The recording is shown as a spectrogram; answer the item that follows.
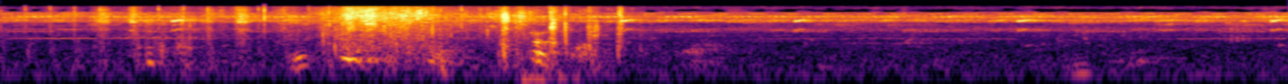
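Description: Film sound-design night-jungle ambience: crickets and other insects chirping and trilling steadily. From about one and a half to three seconds in there is a louder stretch of rustling with short vocal sounds.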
